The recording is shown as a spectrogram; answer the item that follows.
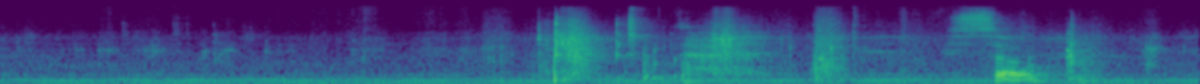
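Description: Hands working soil and knocking against a plastic nursery pot: a sharp knock about three seconds in, then a second or so of scraping and rustling. A low steady hum sits underneath.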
